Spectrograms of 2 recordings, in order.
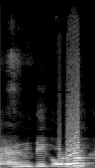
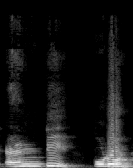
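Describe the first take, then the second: First: Said in the usual way. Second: anticodon drawn out slowly, টি picked out; stress on টি. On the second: Shown as a demonstration. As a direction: break up anticodon slowly to show the টি. (Anticodon ধীরে, টি-তে জোর দিয়ে) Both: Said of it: "টি বেশি উচ্চারণ হচ্ছে".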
